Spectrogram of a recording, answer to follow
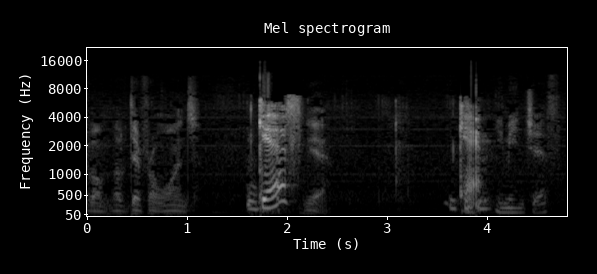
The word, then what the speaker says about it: GIF: GIF? Yeah. Okay. You mean GIF? No. All right. Dude, it stands for Graphic Interchange Format. I know. I know. I'm using GIF. It's a hard G.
